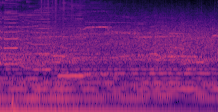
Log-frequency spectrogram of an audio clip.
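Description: A live acoustic band with guitars and percussion plays the closing notes of a song, the final chord ringing on, while an audience begins to cheer.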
